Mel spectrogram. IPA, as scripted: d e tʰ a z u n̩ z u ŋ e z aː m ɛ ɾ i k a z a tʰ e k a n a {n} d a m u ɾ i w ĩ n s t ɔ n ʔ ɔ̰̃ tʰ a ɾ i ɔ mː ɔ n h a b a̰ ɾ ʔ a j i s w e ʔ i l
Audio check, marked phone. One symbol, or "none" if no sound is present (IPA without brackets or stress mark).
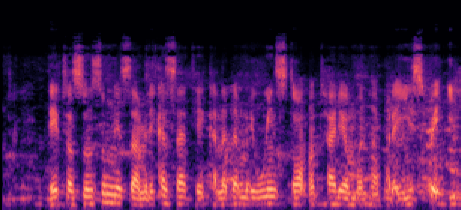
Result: none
